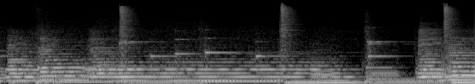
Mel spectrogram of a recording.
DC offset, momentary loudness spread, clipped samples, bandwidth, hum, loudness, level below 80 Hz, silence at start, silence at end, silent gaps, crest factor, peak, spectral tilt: under 0.1%; 6 LU; under 0.1%; 19 kHz; none; -24 LUFS; -38 dBFS; 0 s; 0 s; none; 14 dB; -8 dBFS; -7 dB/octave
